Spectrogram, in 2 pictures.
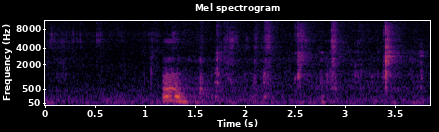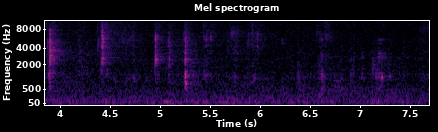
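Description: Faint chewing and wet mouth clicks from eating fried chicken, with one short vocal sound from the eater about a second in.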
